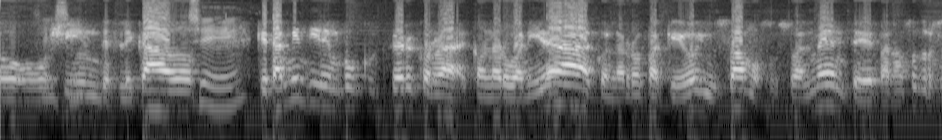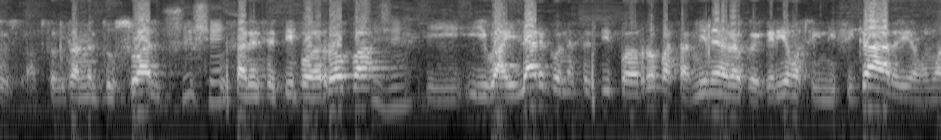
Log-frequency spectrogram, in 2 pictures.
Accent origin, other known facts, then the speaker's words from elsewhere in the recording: Luján, Buenos Aires Province, Argentina; yo soy de Luján, provincia, sí, de Buenos Aires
